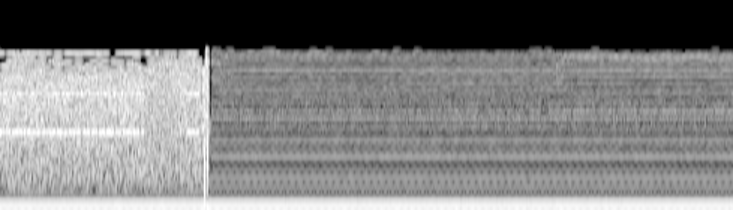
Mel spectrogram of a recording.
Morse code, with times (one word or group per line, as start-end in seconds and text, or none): none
